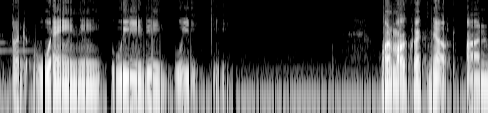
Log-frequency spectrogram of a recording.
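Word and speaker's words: veni, vidi, vici: a bit of Latin the v in Latin is pronounced like a w sound so Caesar's famous saying isn't ven VD VG but wayy weedi Wei one more quick note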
